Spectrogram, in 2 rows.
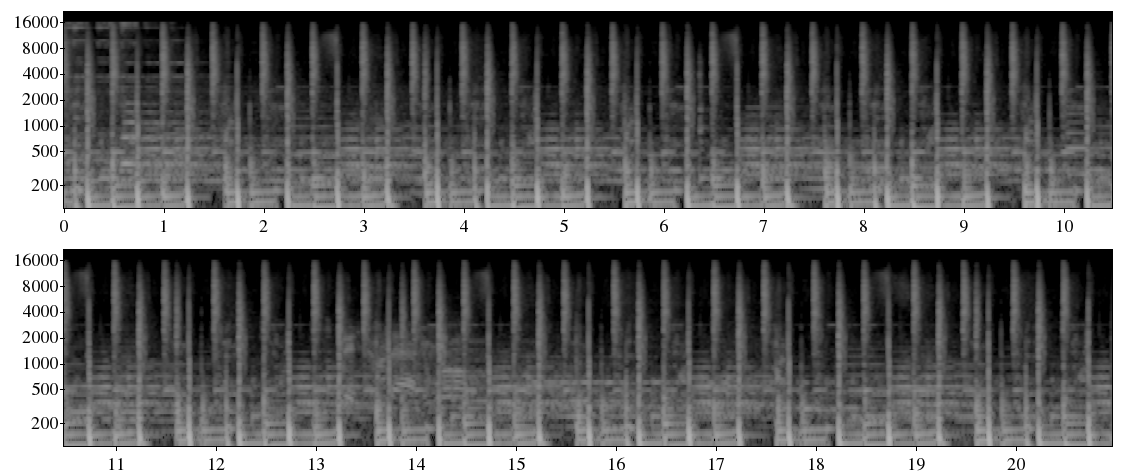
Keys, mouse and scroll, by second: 0.0 a, 2.7-4.5 right drag, 4.2 g, 6.9 a, 7.7-9.4 right drag, 8.5 g, 9.5 click, 11.6 a, 12.8-14.8 middle drag, 15.8 a, 16.3 a, 16.7-20.7 middle drag, 18.1 a, 18.4 a, 20.9 a.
